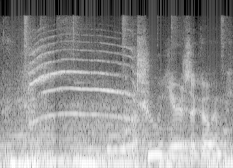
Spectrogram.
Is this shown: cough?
no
